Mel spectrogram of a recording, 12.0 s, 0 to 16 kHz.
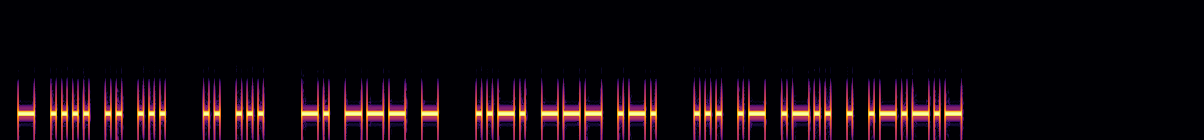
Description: Morse code, heard as a keyed tone, about 22 wpm, 700 Hz. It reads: THIS IS NOT FOR SALE.
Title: Sentences from Top 1400 Words 22wpm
